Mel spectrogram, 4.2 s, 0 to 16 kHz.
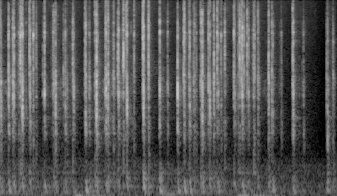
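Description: Both hands type with fingertips on a full-size white plastic Ducky One 2 mechanical keyboard with Cherry MX Brown switches, backlit, its hollow case resting on a desk. A rapid, dense run of sharp, bright key clacks with short hollow low thumps underneath, each press dying away almost instantly.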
